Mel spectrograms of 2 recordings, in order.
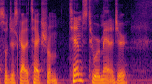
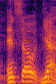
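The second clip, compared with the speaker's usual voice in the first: normal talking voice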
